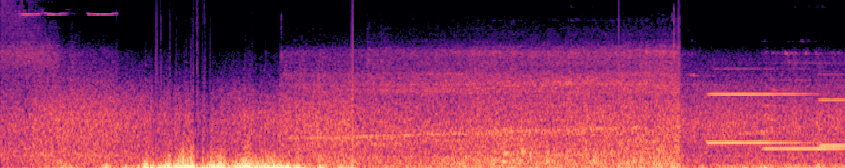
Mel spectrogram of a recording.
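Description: Low rumble of a passing rail vehicle, loud for a couple of seconds about two seconds in, then a steady quieter rumble with a faint slowly rising whine. Near the end several held electronic tones at stepped pitches sound, like a chime.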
